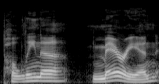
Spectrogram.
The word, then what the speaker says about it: Polina Marian: My name is Jason, and today we have with us a special guest, Polina Marian. Am I pronouncing that correctly?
